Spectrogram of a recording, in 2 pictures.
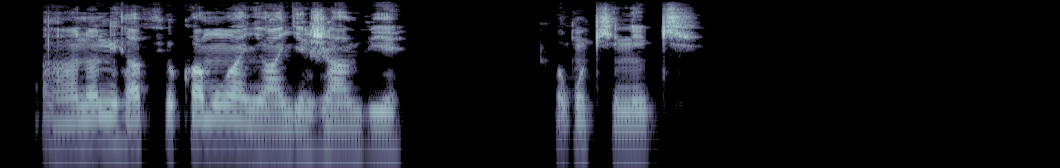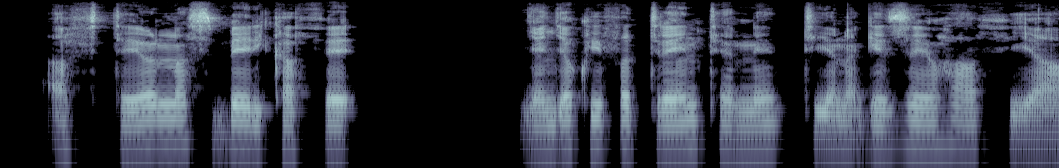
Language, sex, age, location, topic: Kinyarwanda, female, 18-24, Musanze, finance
